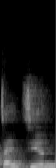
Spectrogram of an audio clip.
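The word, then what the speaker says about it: 再见: À, không ai đọc là zài jiàn nhá.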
